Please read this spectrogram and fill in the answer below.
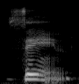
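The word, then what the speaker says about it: sein: As you can see, the letter S is not pronounced as S, but more like Z. So, you say Zane.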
